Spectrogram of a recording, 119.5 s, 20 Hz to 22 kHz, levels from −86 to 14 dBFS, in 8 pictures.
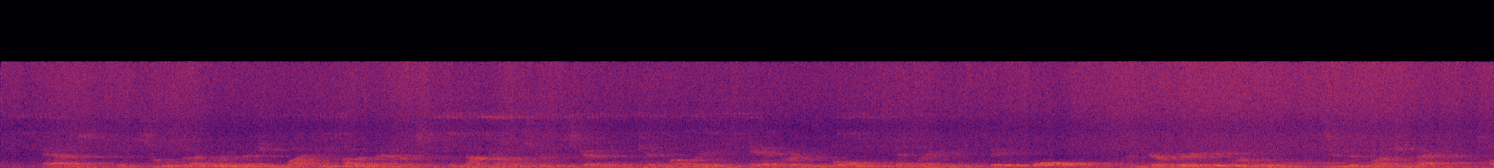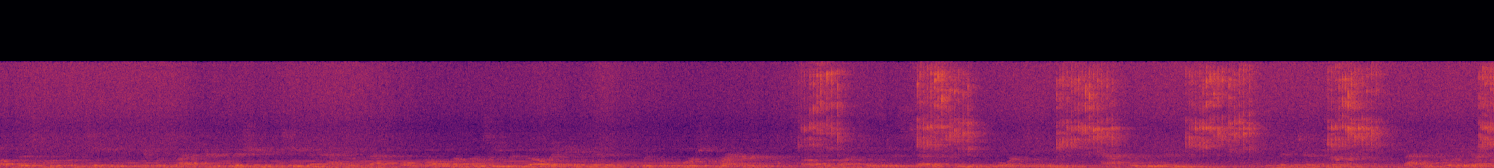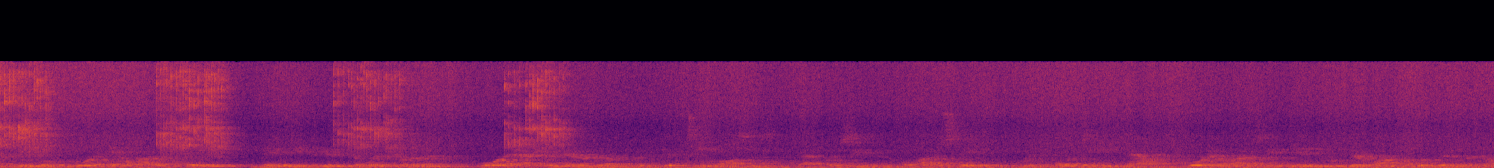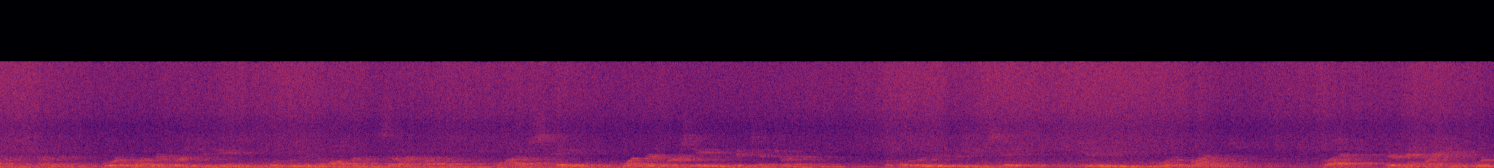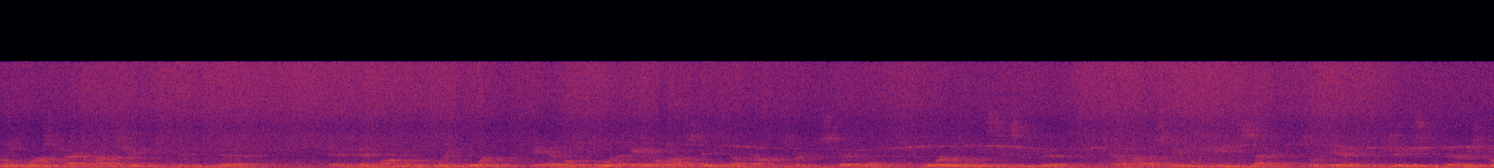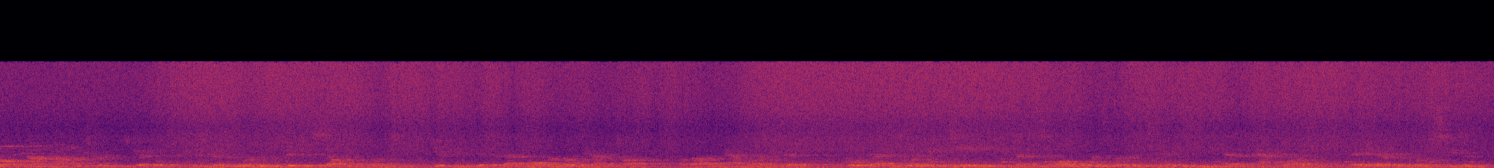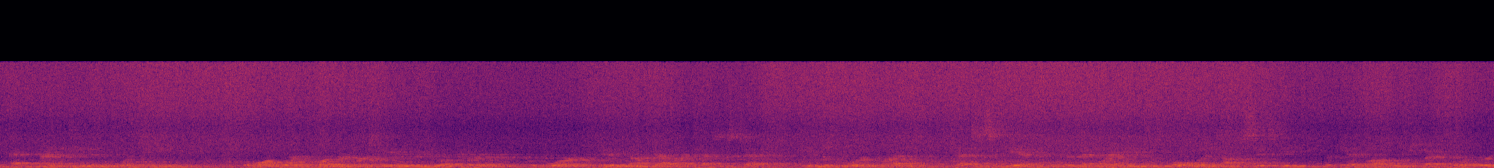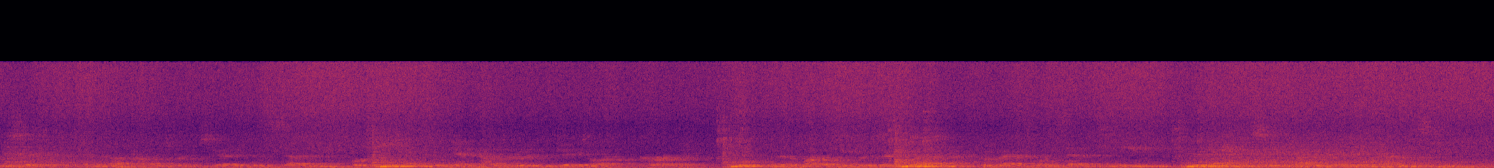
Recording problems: room echo; strong; dies away in 2.1 s
off-mic speech; far
machinery noise; very loud; throughout; 1 dB above the speech
hiss; loud; throughout; as loud as the speech

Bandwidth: 14 kHz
